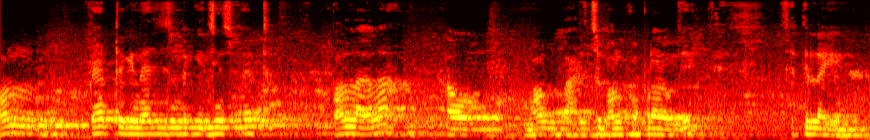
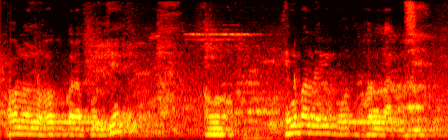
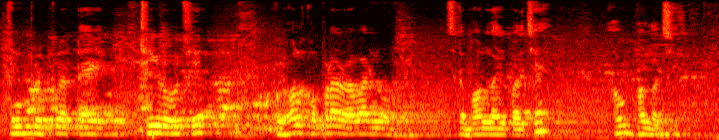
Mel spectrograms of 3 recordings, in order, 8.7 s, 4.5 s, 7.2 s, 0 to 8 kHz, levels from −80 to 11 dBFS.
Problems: constant background noise, continuous background conversations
